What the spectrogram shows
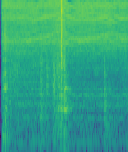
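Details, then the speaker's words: Maxwell Hemmens Birmingham dribbler model steam engine under steam test: short high squeaks over a steady steam hiss; no displacement lubricator, cylinders run on impure water, squeaking from lack of lubrication. "There's no displacement lubricator, so what it gets is gripey, horrible water with a bit of carbusonic in it, and it doesn't like that."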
